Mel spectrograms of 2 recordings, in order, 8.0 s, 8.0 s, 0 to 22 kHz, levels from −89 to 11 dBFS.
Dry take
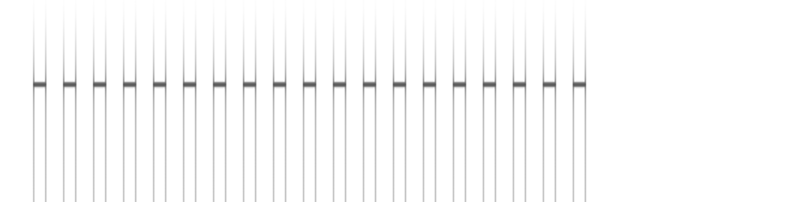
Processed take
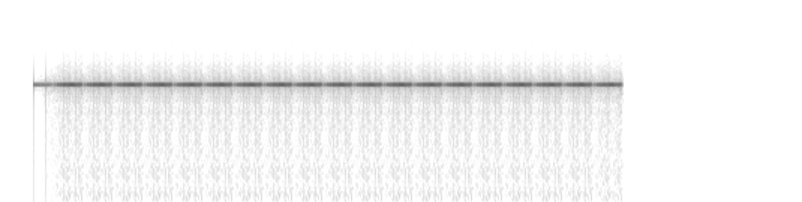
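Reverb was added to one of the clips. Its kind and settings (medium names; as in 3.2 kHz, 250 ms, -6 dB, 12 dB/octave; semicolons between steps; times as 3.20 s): gated-style reverb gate 380 ms rising, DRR -7.5 dB; trim -15 dB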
